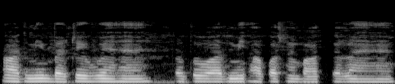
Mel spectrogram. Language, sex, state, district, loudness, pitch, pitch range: Hindi, male, Chhattisgarh, Raipur, -17 LUFS, 130 Hz, 130-135 Hz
